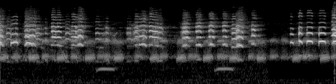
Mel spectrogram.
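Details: Several grey-headed lapwings calling to gather the flock, used as a netting lure: loud, rasping stacked notes in quick overlapping bursts, and two brief lower tones.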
